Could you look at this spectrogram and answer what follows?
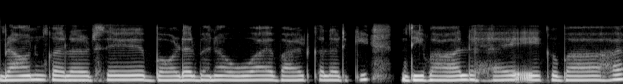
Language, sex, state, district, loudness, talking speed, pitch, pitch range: Hindi, female, Uttarakhand, Tehri Garhwal, -14 LUFS, 135 wpm, 200 Hz, 195-205 Hz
